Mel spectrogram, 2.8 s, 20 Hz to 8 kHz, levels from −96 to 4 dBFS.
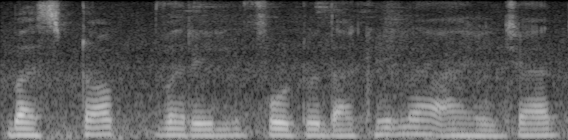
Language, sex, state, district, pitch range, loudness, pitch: Marathi, male, Maharashtra, Chandrapur, 125-140 Hz, -27 LUFS, 130 Hz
